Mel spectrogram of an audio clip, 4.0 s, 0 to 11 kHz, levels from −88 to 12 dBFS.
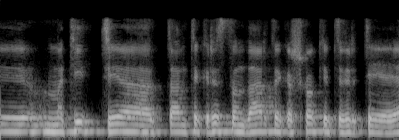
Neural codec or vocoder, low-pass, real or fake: none; 7.2 kHz; real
